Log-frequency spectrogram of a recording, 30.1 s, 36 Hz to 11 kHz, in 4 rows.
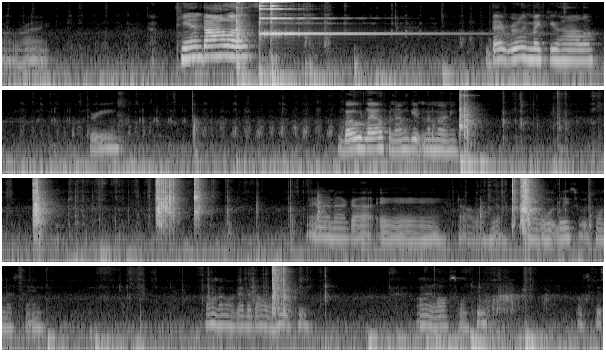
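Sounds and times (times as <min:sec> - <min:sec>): small bell ringing: 0:03.2 - 0:06.2
faint paper rustling: 0:20.7 - 0:29.6.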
